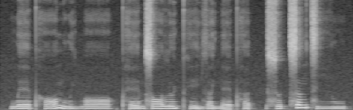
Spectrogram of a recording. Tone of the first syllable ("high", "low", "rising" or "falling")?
low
